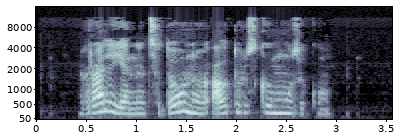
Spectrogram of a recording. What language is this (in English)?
Belarusian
